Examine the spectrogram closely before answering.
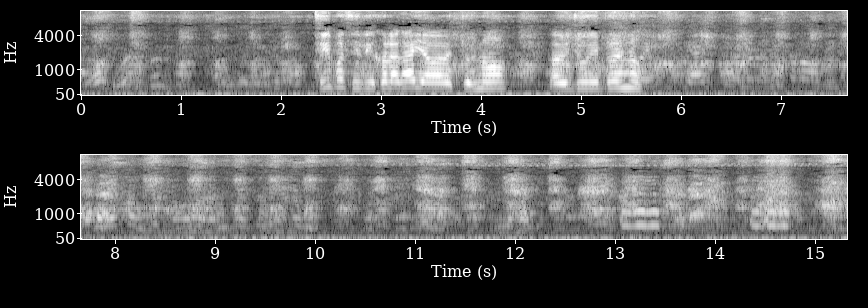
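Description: Flamingos honk and gabble nearby.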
